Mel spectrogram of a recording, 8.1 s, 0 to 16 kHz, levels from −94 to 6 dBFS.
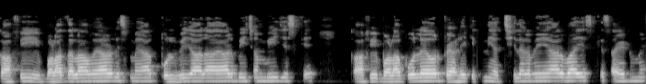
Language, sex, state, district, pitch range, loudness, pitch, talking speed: Hindi, male, Uttar Pradesh, Jyotiba Phule Nagar, 145-155 Hz, -16 LUFS, 155 Hz, 230 wpm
